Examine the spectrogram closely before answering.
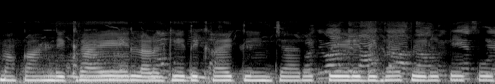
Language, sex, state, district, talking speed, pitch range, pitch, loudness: Hindi, female, Bihar, Saran, 205 wpm, 185-195 Hz, 190 Hz, -13 LUFS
